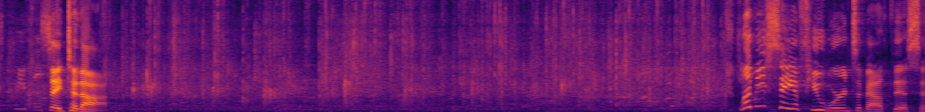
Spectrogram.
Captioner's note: applause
